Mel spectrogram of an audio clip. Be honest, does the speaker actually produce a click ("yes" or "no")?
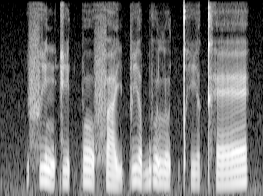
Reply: no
